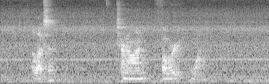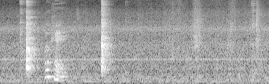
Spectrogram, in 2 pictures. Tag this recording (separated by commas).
Speech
